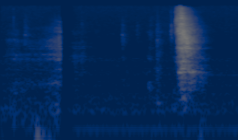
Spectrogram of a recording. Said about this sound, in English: Bless you.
